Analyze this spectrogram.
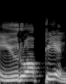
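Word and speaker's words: European: आप देखें यहां पर यूरोपियन। जब हम यूरोपियन बोलते हैं तो यहां पर भी जो पहली साउंड आ रही है वो क्या है? या साउंड है।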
